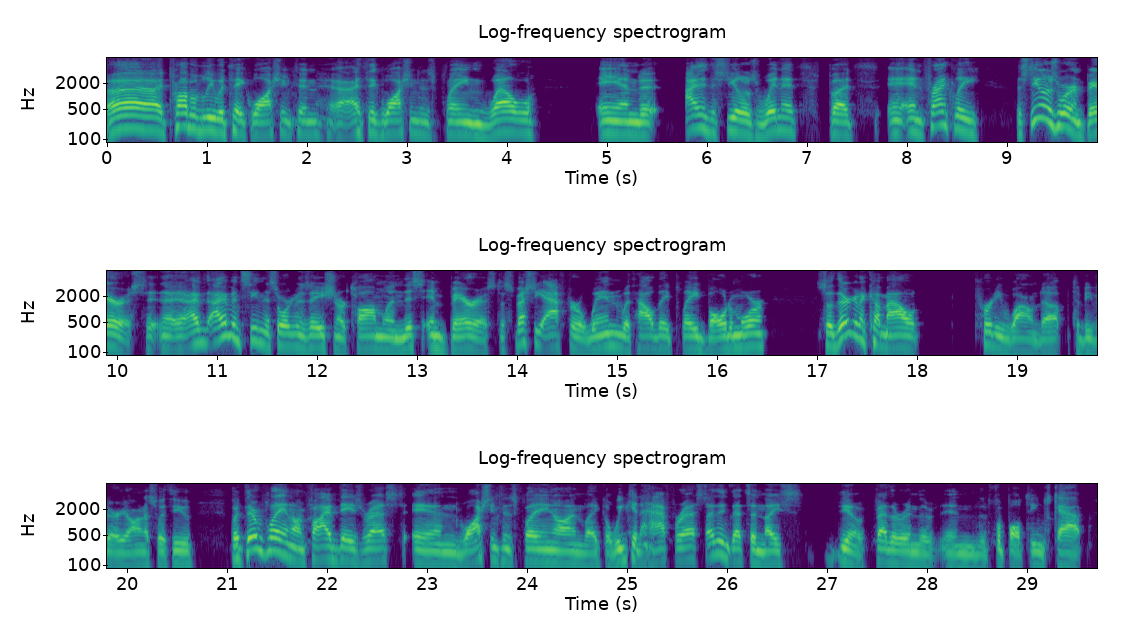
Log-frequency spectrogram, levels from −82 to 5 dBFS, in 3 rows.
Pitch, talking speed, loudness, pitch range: 125 Hz, 185 wpm, -20 LUFS, 115-140 Hz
